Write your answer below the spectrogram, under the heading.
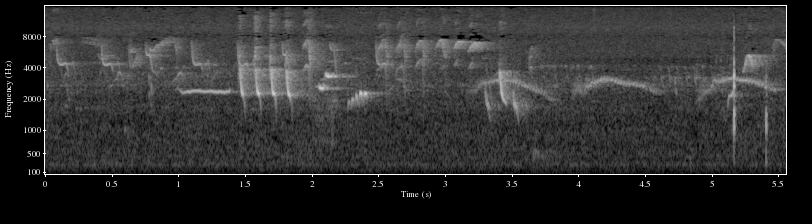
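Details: Nightingale singing from dense scrub near the Wiekense Gat on 22 May 2022; quieter, varied phrases of short rattles, slurred whistles rising and falling, and a sharp final note, against steady background noise.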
